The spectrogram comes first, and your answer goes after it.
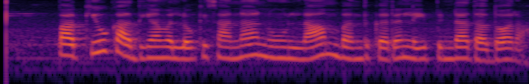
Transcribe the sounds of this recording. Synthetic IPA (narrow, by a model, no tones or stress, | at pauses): paːkɪjũːkaːd̪ijãːʋəlːõːkɪsaːnãːnũːlaːmbənd̪kəɾənləiːpɪɳɖaːd̪aːd̪ɔːɾa̰ː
